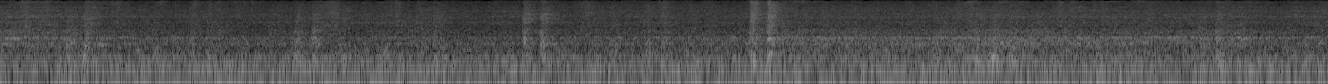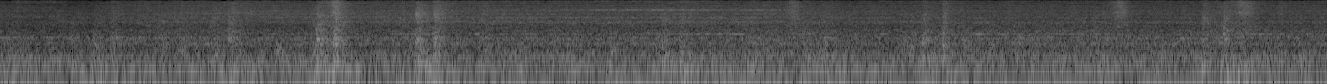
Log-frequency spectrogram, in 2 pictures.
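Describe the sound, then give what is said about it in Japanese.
Steady low rumble from inside a moving train car bound for Kiryu, approaching Motojuku, with occasional sharp clacks and knocks as the wheels pass over rail joints, continuous and fairly loud throughout. “お降りの方は乗務員のいる車両の前のドアをご利用ください。”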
